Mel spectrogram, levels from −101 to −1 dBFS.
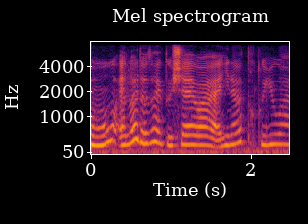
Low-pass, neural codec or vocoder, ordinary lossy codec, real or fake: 7.2 kHz; none; none; real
